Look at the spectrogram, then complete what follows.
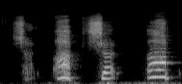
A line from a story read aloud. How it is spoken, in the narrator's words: hissed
